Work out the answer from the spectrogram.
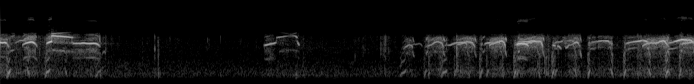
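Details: Osprey nest in Estonia, 13 July 2014, 19:30, fish being delivered: a few sharp whistles, a near-silent stretch, then a quickening string of arched, piping cheeps about four per second.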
